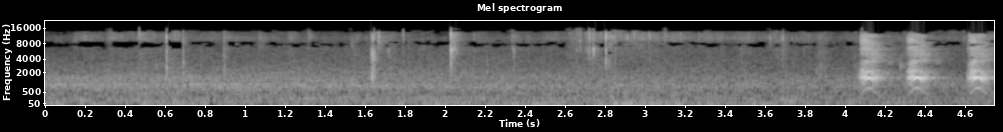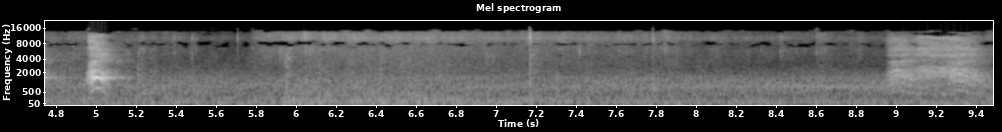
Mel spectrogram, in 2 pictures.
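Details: Crow giving four harsh, evenly spaced caws in a quick burst midway through, set against a quiet, hissy outdoor background with a brief noise burst near the end.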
